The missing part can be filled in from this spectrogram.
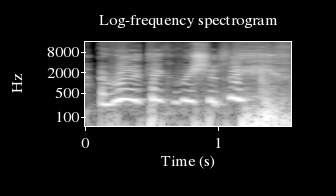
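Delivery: put-on quavering, very high kid voice. Retelling how a character said they should leave: imitating a trembling voice. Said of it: "voice trembled and everything".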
